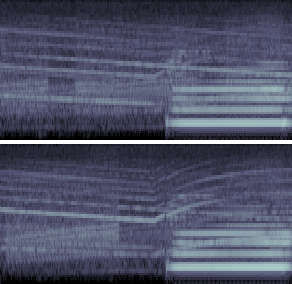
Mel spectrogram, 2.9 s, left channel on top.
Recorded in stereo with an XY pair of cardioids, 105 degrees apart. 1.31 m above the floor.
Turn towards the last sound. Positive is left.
turn(degrees=50)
